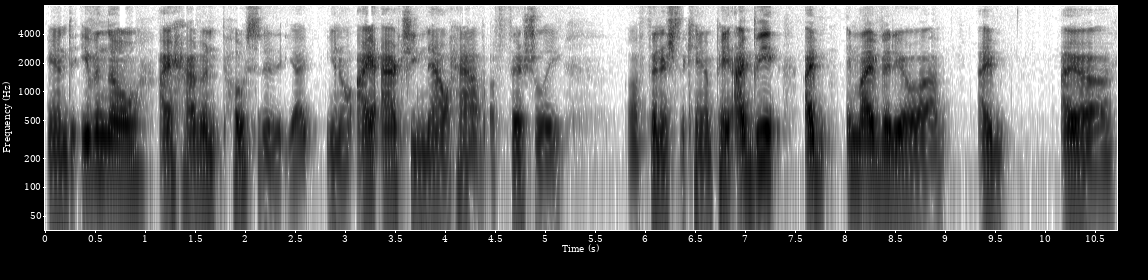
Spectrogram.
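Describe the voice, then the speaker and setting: A man's voice: mid-range voice, unhurried. Easygoing man hosting a gaming podcast. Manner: easygoing, reads listener questions. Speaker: podcast host. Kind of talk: casual podcast chat.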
